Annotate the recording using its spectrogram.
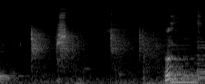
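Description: A golden retriever making two short breaths, one about half a second in and one about a second in.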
